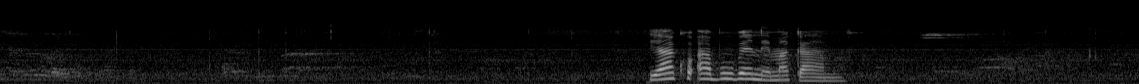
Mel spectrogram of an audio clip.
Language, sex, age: Swati, female, 26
